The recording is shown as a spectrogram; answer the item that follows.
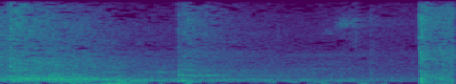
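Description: Reverberant noise of an indoor badminton hall during a rally, slowly fading after a racket strike on the shuttlecock.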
